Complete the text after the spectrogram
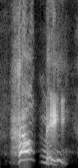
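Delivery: high-pitched mock cry for help; mock plea. Sinner calling on God for help, high mock plea. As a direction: squeak out a pretend plea.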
